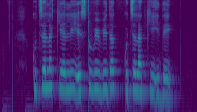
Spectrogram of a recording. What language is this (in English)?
Kannada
